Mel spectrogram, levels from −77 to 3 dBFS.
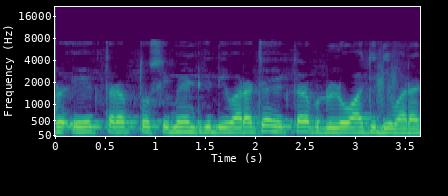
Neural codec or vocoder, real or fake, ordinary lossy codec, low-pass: none; real; AAC, 48 kbps; 7.2 kHz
